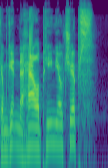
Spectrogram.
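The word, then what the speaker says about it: jalapeño: like I'm getting the jalapeno chips excuse me it's pronounced Jalapa no I'm buying sandwiches and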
